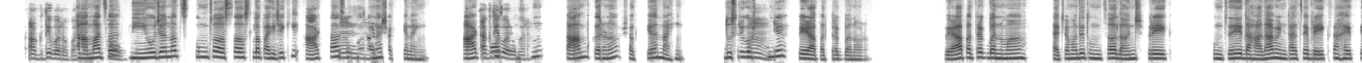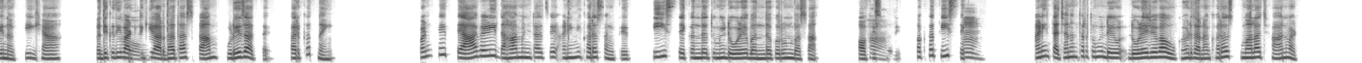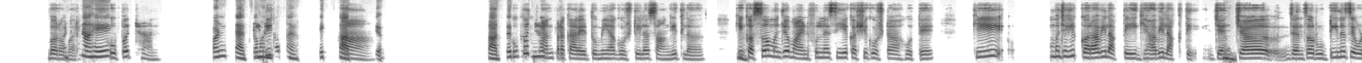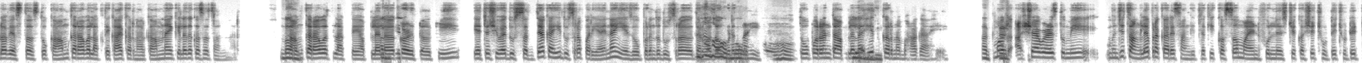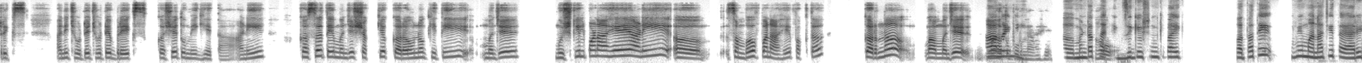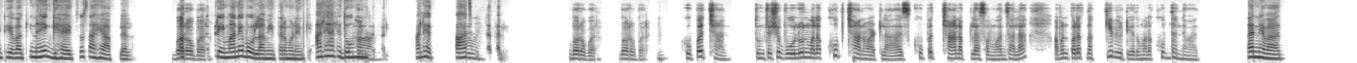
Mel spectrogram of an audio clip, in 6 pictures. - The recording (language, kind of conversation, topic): Marathi, podcast, दैनंदिन जीवनात जागरूकतेचे छोटे ब्रेक कसे घ्यावेत?
- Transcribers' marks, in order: in English: "माइंडफुलनेस"; in English: "रुटीनच"; laugh; laughing while speaking: "हो, हो"; in English: "माइंडफुलनेसचे"; in English: "ट्रिक्स"; in English: "ब्रेक्स"; in English: "एक्झिक्युशन"; tapping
